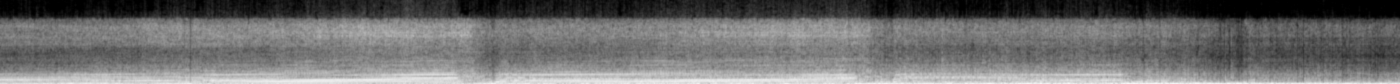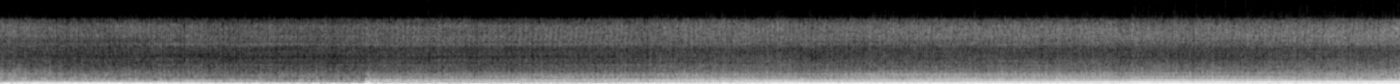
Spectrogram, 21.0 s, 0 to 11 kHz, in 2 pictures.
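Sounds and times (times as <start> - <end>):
race car engine accelerating: 0.0 - 21.0.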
